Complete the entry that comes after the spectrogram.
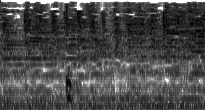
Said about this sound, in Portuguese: Eu vejo um simples carneiro no pasto, cachorros latindo pra lua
